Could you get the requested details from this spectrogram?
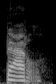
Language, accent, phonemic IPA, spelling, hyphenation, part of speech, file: English, US, /ˈbætl̩/, battle, bat‧tle, noun / verb / adjective, En-us-battle.ogg
- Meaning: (noun) 1. A contest, a struggle 2. A contest, a struggle.: A one-on-one competition in rapping or breakdance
